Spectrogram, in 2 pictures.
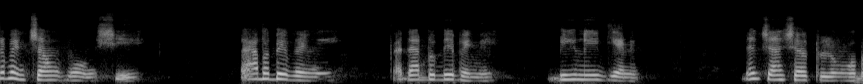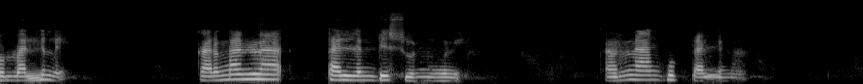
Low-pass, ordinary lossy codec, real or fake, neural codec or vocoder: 10.8 kHz; Opus, 16 kbps; fake; codec, 44.1 kHz, 2.6 kbps, DAC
